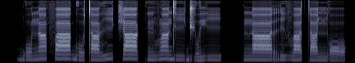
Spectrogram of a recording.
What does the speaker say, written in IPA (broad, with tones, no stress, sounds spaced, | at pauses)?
b o˨ n ã˦ f aː˦ ɡ o˨ t a˨ ɣ i˦ t͡ʃ aː˦ k ĩ˨ v ã˦ d iː˨ d͡ʒ ʊ˨ j i˦ | n aː˨ r i˨ v a˨ t a˨ ɲ ɔ˨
